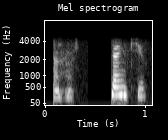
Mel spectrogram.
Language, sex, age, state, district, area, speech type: Kannada, female, 30-45, Karnataka, Uttara Kannada, rural, conversation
